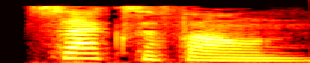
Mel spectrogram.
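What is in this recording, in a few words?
"saxophone", American English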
